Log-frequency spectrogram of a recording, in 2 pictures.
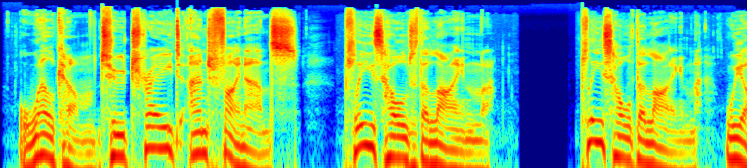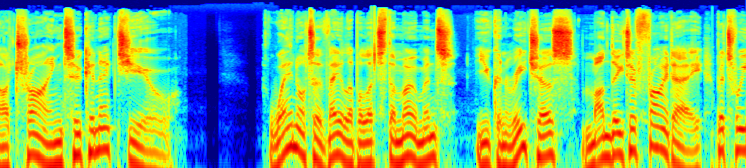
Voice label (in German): telefon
